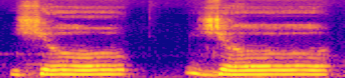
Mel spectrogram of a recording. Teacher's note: جوف دہن یعنی منہ کے اندر کا خلا سے یا ادا کیا جاتا ہے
